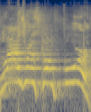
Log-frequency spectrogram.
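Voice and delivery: loud, high-pitched ringing call. Speaker retells how Jesus called out to Lazarus: loud voice. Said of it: "Jesus used a loud voice".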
